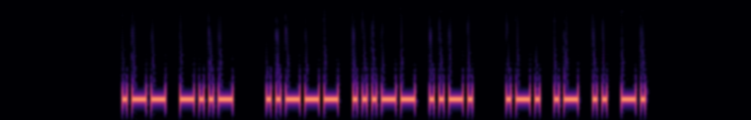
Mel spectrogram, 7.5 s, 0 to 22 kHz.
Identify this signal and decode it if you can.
Morse code, heard as a keyed tone, about 25 wpm, 700 Hz. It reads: WX 23F RAIN
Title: Practice QSO - Exchange 2 - Info - 25wpm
